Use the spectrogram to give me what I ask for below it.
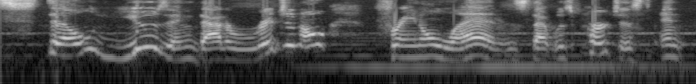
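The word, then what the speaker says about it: Fresnel: Lake Erie the original fral lens fral isn't that Fresno no it's not Fresno it's French it's pronounced fral we we whatever you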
